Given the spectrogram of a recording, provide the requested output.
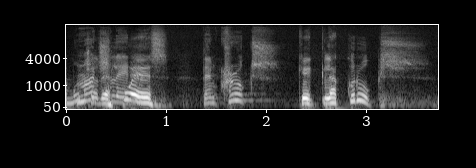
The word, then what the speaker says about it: crux: And the word cross in Latin is En crux, latín era crux, pronounced pronunciado crux, crux, which refers to a post, que se refiere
